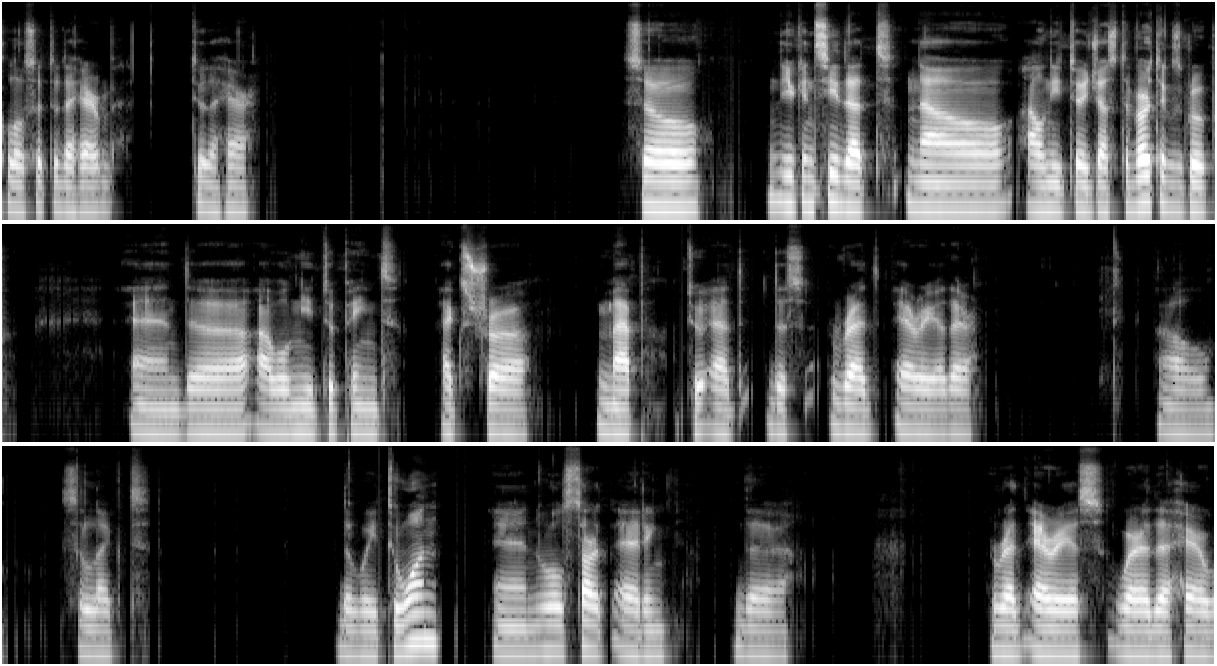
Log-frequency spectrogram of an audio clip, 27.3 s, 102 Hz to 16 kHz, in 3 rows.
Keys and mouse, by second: 0.7 middle click, 1.3 middle click, 2.4 middle click, 3.4 middle click, 7.2 middle click, 12.8 middle click, 14.4 middle click, 16.3 middle click, 17.6 middle click, 19.9 middle click, 22.5 middle click, 26.2 middle click.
